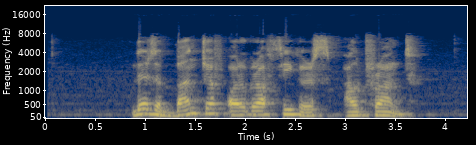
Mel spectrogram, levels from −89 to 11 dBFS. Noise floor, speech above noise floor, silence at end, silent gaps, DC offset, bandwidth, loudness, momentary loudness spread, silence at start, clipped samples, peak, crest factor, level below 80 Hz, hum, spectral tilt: -50 dBFS; 37 dB; 0.5 s; none; under 0.1%; 8 kHz; -14 LUFS; 6 LU; 0.85 s; under 0.1%; 0 dBFS; 14 dB; -50 dBFS; none; -4.5 dB/octave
